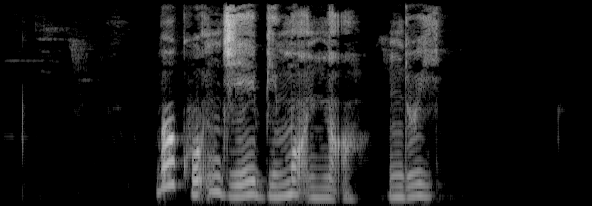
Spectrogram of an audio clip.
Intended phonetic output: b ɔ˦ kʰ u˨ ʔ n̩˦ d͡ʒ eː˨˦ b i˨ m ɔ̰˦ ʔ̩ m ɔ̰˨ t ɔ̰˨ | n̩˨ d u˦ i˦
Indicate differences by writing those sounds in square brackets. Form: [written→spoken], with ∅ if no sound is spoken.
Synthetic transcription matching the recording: b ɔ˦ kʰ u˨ ʔ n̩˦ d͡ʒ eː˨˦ b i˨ m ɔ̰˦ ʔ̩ [m→n] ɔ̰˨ [t→ʔ] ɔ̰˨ | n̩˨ d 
